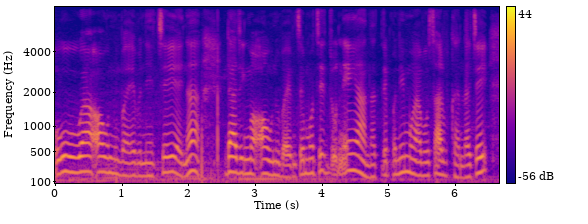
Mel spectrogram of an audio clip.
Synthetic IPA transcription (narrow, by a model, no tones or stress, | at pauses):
owãawnubʱʌebʱʌnet͡saĩɦʌjnʌɖaɾiŋmaʔawnubʱʌebʱʌnt͡saĩmʌt͡saĩd͡zunejanat̪lepʌnimʌbʌsa̰rbʱkʰanlajt͡saĩ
